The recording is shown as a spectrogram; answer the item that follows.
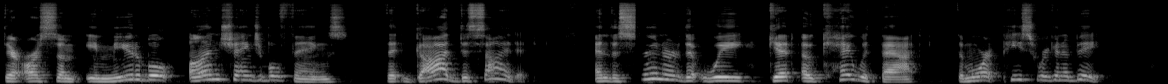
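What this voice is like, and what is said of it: Southern American accent. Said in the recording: “I have a Southern accent because I was born in the South... they make fun of me because of my Southern accent”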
